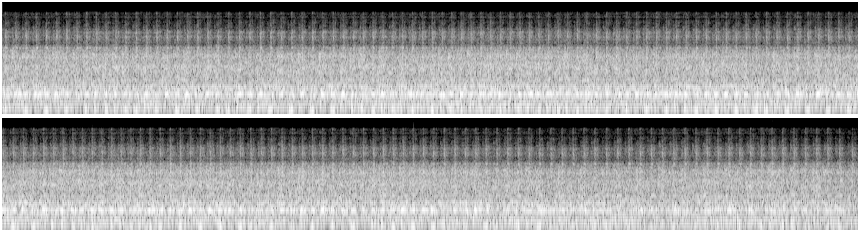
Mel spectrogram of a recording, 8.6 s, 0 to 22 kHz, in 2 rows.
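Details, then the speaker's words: Bajaj CT 100 single after spark plug and tappet clearance fix, idle adjusted: loud, busy metallic rattle about four clatters a second over idle, identified as timing chain guide. "Okay yung ganyan mga pre na ingay. Timing chin chin guide yan. Ganyan malakas natin"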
